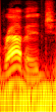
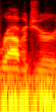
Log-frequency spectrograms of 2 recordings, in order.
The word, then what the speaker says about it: Ravage: And today we're going to be transforming Ravage, not Ravager, to any of you all mung nuts out there who think that's pronounced like that.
